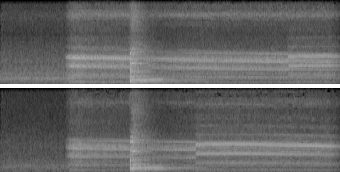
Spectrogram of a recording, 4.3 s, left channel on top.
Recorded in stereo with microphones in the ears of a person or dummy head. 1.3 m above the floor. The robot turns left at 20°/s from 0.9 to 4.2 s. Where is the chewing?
I don't hear chewing.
